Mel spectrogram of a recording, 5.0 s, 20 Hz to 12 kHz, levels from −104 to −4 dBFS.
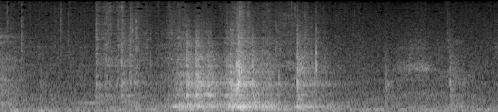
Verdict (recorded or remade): recorded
